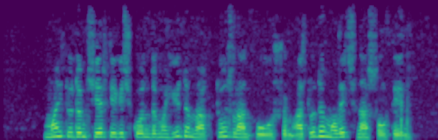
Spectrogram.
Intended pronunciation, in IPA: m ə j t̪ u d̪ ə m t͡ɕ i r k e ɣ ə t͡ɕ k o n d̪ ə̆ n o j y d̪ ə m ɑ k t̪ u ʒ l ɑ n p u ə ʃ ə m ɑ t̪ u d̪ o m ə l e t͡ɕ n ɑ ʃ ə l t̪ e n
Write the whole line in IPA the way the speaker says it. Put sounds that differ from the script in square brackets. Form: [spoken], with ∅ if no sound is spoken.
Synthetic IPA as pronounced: m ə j t̪ u d̪ ə m t͡ɕ [e] r k e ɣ ə t͡ɕ k o n d̪ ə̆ [m] o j y d̪ ə m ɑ k t̪ u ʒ l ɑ n p u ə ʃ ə m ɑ t̪ u d̪ o m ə l e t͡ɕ n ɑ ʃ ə l t̪ e n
